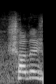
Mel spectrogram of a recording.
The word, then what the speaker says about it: স্বদেশ: স্বর্গ বফলা উচ্চারণ নাই স্বদেশ বফলার উচ্চারণ নাই অর্থাৎ শব্দের শুরুতে যখন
